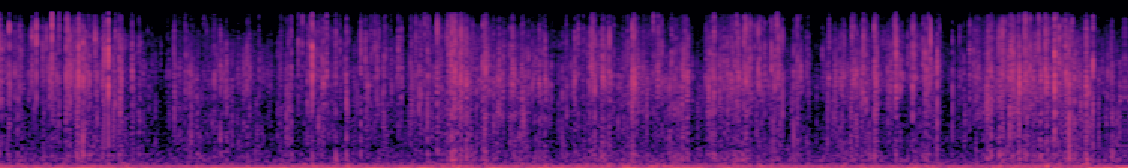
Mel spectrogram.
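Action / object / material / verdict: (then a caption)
scrape / padded bubble mailer envelope, paper and plastic / paper, plastic / none. An orange padded bubble mailer envelope resting on a blanket is scratched and crinkled with fingertips and nails. A steady, bright, crisp crackling rustle runs throughout, with a low constant hum underneath.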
